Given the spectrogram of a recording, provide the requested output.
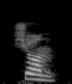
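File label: "сён" Komi, female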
